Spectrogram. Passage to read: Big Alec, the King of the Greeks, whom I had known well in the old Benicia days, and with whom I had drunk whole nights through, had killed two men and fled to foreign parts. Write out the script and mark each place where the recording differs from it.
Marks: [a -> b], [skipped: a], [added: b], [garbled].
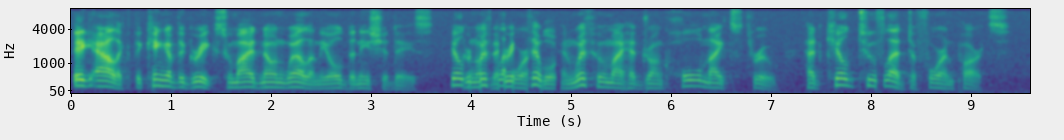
Big Alec, the King of the Greeks, whom I had known well in the old Benicia days, [garbled] and with whom I had drunk whole nights through, had killed two [skipped: men and] fled to foreign parts.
